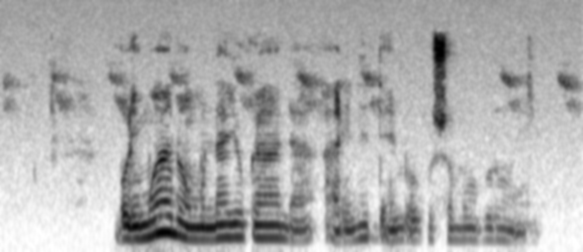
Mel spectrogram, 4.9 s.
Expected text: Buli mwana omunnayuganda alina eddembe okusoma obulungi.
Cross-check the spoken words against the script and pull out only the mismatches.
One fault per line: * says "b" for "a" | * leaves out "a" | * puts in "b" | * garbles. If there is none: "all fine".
all fine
